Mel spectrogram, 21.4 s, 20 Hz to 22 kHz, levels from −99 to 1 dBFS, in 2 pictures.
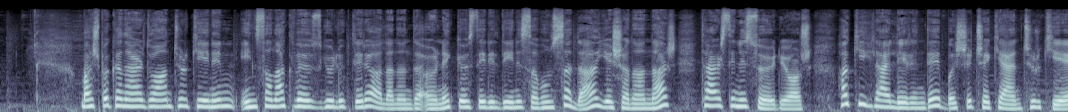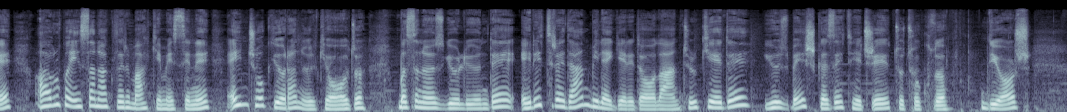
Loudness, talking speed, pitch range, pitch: -17 LUFS, 110 wpm, 155-230 Hz, 195 Hz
